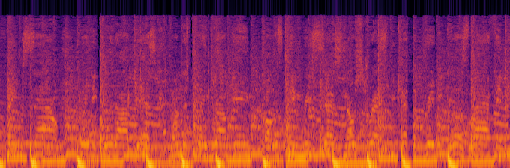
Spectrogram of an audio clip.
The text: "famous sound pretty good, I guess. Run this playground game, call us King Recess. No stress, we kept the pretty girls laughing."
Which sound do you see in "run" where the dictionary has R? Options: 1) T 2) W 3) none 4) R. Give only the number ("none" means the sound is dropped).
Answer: 2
